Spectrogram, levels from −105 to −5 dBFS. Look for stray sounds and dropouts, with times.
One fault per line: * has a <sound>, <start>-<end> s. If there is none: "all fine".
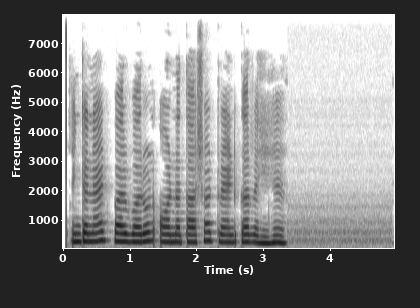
all fine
